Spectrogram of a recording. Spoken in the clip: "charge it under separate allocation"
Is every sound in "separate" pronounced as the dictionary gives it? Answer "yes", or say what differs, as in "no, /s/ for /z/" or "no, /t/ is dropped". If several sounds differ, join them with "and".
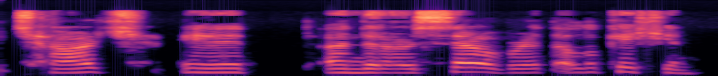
no, /b/ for /p/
